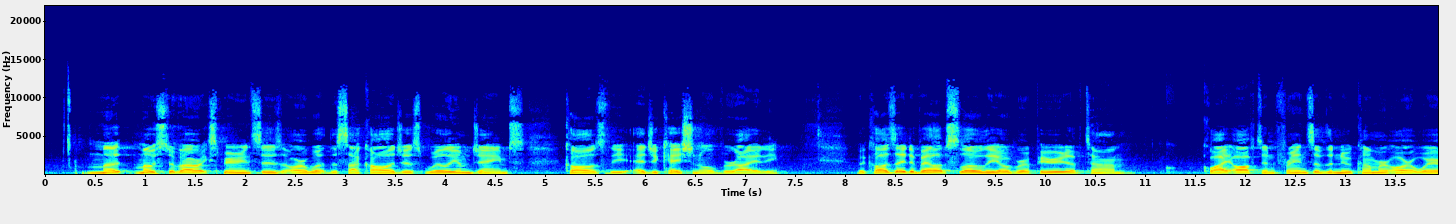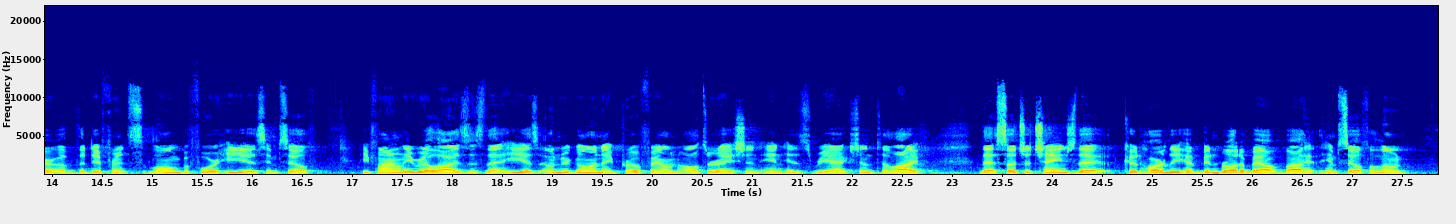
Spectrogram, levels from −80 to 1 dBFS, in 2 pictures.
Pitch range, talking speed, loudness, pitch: 110-120 Hz, 145 wpm, -27 LUFS, 115 Hz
